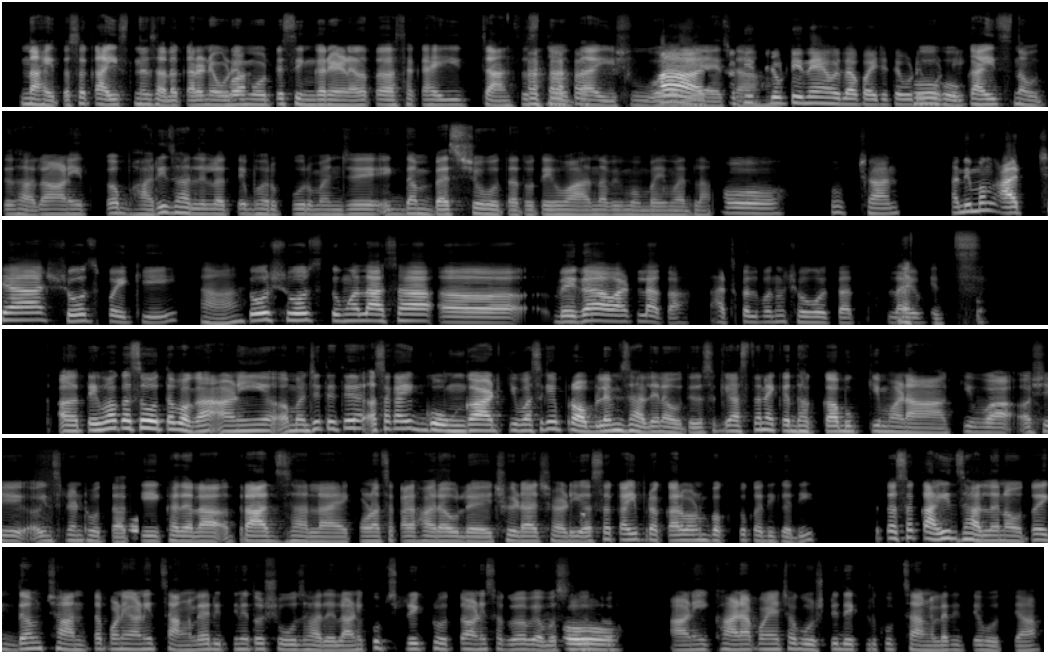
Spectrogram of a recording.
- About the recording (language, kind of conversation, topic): Marathi, podcast, तुम्हाला कोणती थेट सादरीकरणाची आठवण नेहमी लक्षात राहिली आहे?
- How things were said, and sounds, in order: in English: "सिंगर"; chuckle; in English: "शो"; other background noise; in English: "शोजपैकी"; in English: "शोज"; in English: "शो"; in English: "लाईव्ह"; in English: "इन्सिडेंट"; in English: "शो"; in English: "स्ट्रिक्ट"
